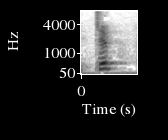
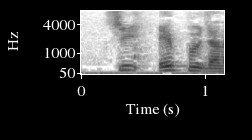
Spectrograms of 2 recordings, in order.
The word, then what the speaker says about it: チェップ: チエプじゃなくてチェップとこう一息に発音します、これ本当によく使う言葉ですので、みんなでそれぞれ発音してみようと思います、カタカナで書くとチェの次にちっちゃいプがきます。これはですね、アイヌ語の独特の発音ですので、チェプとかチェップじゃないんですね。チェップという発音です。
